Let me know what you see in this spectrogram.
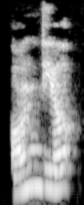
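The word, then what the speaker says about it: onryō: Onryo. Onryo? Onryo. So it's spelled O-N-R-Y-O.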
